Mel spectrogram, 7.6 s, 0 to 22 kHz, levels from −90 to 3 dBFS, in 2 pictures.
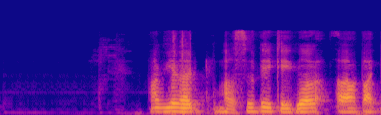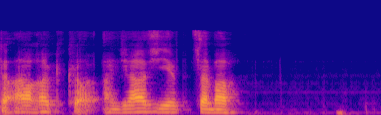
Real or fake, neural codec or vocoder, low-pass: fake; codec, 16 kHz in and 24 kHz out, 0.6 kbps, FireRedTTS-2 codec; 7.2 kHz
